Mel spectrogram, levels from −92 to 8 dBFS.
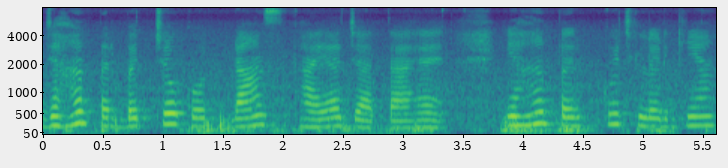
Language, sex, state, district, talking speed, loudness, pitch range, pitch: Hindi, female, Punjab, Fazilka, 130 wpm, -17 LUFS, 165-215 Hz, 195 Hz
